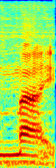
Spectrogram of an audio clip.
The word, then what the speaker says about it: Mai: Maybe it's not easier with May. And when I say May, I mean Mai, sorry. Sometimes the pronunciation gets mixed, but she's actually Mai.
